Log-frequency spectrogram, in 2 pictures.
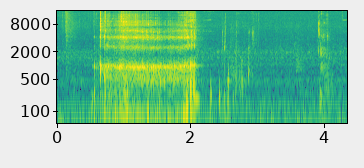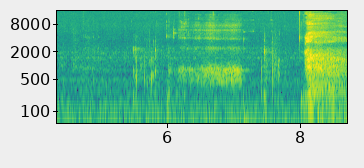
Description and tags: This sound is part of the sound creation that has to be done in the subject Sound Creation Lab in Pompeu Fabra university. It consists on a man drinking an orange juice for breakfast.
Juice, OrangeJuice, UPF-CS14, breakfast, drink, glass, liquid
